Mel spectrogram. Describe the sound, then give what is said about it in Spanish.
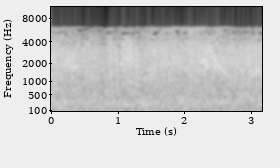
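Dense, continuous battle noise of gunfire and blasts during an attack on the church of Baler, a steady loud roar that runs unbroken throughout, with no separate shots standing out. “A las pocas horas, los filipinos atacan la iglesia de Valer. El capitán de las Morenas ordena iniciar el fuego.”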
